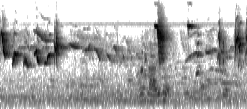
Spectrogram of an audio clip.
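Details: Oriental magpie-robin delivering a lively, emotional song: quick sweeping whistles at first, then scattered harsh chirps with quieter gaps between them.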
